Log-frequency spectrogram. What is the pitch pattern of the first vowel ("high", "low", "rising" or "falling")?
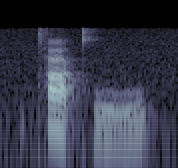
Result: falling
